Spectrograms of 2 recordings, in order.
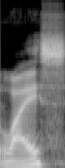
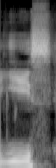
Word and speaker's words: Ys: The first time I pronounced this series, I called it Weiss, and I know someone out there in the audience corrected me to Yeast.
